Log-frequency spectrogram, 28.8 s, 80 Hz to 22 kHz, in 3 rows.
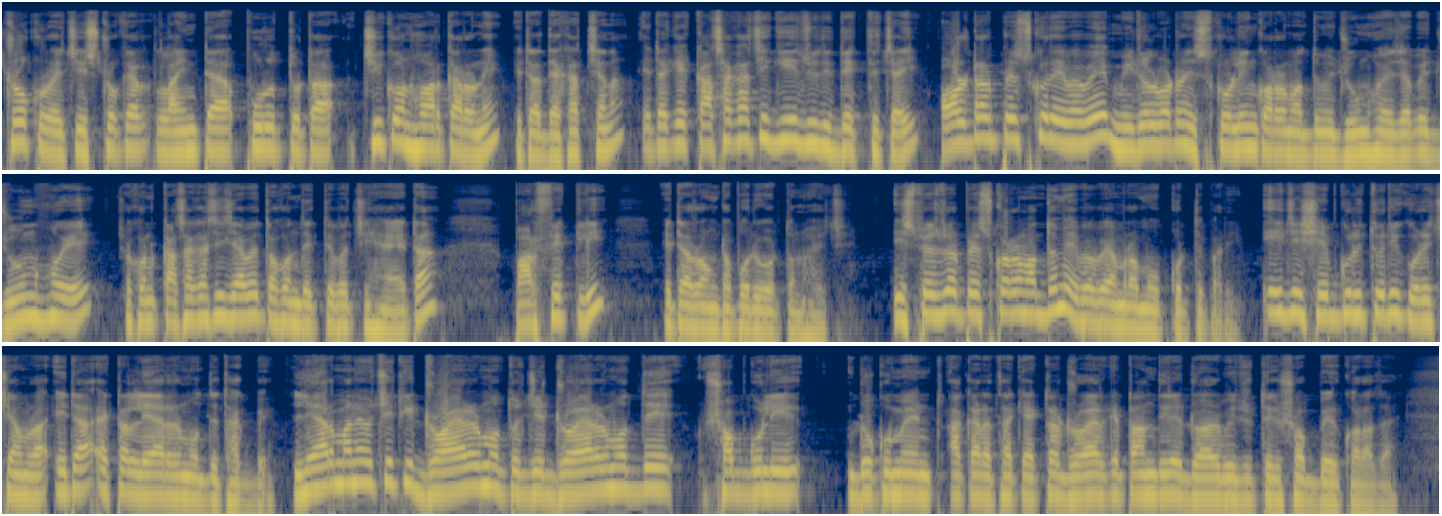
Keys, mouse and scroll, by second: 5.5 click, 7.2 alt+scroll up 1, 14.5 alt+scroll down 1, 15.0 space, 17.6 click.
